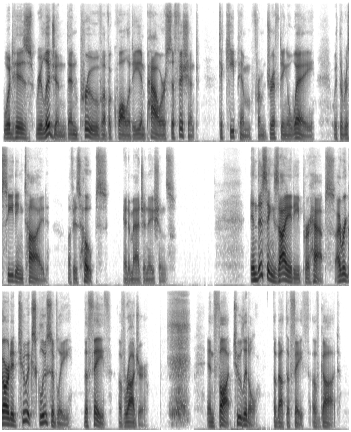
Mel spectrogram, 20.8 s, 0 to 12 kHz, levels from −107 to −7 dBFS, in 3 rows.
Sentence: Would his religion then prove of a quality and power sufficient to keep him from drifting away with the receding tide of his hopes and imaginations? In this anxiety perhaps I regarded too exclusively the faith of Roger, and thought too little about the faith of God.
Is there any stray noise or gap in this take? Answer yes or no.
yes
